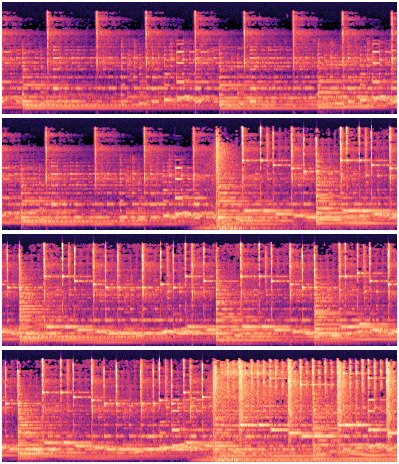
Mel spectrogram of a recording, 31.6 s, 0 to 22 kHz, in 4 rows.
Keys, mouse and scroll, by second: 0.0-1.4 typing, 2.6 shift+-, 3.7-4.7 typing, 5.7 click, 19.8-22.2 typing, 22.9 click, 24.4 shift+i, 25.7 click, 28.0 ctrl+alt+Home, 29.8-31.6 drag.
